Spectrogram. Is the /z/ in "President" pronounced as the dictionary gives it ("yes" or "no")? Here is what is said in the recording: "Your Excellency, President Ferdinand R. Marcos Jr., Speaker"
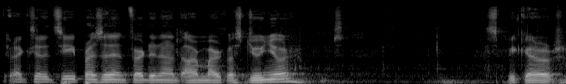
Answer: no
